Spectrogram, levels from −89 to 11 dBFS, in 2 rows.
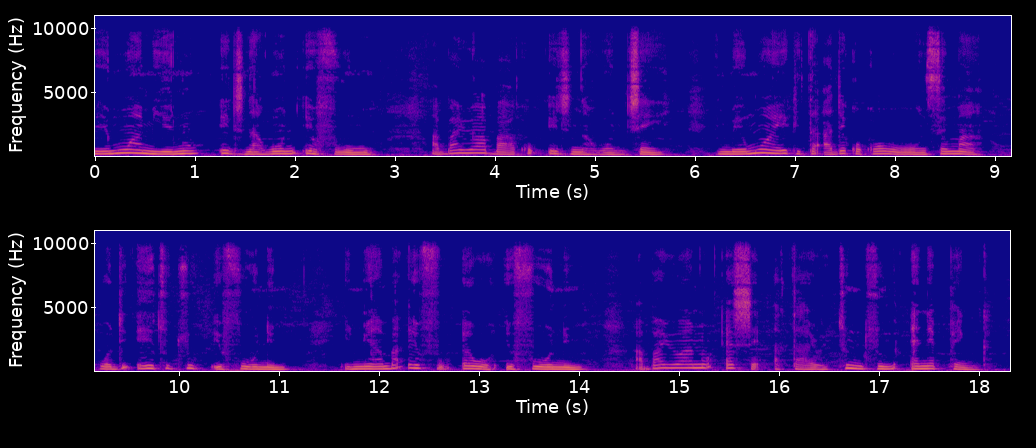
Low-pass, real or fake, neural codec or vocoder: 9.9 kHz; real; none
